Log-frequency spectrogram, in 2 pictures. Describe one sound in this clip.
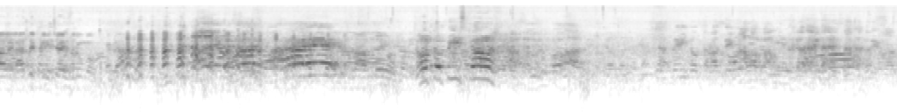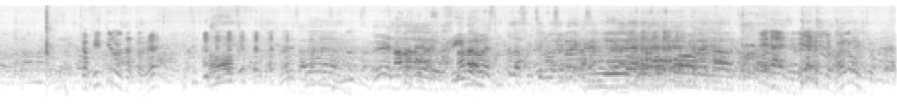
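Men talk close by with animation.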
